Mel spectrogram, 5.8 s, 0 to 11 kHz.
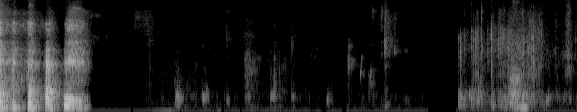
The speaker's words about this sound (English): So, 2 seconds to get a wee drink of water.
